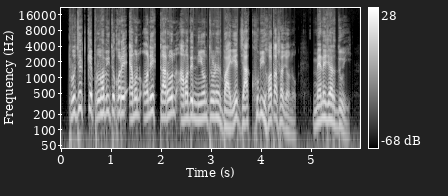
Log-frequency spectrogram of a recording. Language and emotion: Bengali, angry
